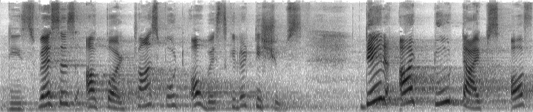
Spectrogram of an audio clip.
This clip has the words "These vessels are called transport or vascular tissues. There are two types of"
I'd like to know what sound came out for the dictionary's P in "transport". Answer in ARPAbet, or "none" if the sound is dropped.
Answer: P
